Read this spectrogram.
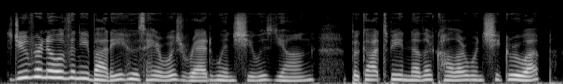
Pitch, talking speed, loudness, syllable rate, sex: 215 Hz, 255 wpm, -17 LUFS, 6.3 syllables/s, female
